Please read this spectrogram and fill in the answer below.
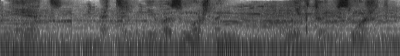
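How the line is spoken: Barely audible whisper. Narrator (Russian): прошептал он одними губами

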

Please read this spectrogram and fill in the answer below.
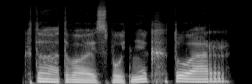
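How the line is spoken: Purring. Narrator (Russian): Промурлыкала зодчая

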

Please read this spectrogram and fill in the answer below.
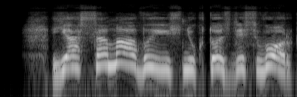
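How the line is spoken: Shouted. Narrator (Russian): крикнула Лиана

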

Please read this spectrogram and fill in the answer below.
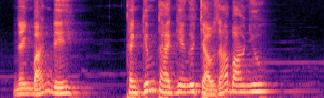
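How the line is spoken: Loud urging call. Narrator (Vietnamese): Có người cao giọng hô thúc giục

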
